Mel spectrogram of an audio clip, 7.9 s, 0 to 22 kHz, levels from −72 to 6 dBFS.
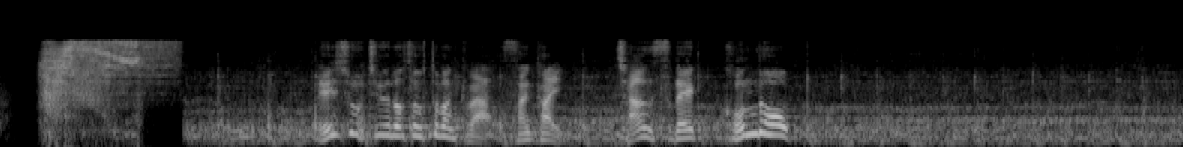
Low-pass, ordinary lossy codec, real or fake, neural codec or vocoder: none; none; fake; codec, 16 kHz, 4 kbps, FunCodec, trained on LibriTTS, 50 frames a second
